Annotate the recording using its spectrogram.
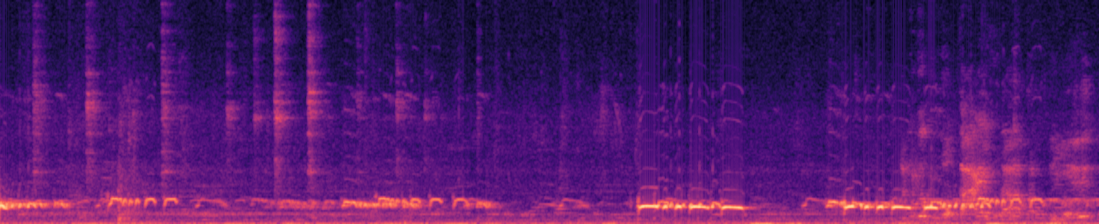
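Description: Zebra dove (perkutut) cooing: runs of rapid, bubbling trilled coo notes with short pauses between them, the loudest run a little past halfway.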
